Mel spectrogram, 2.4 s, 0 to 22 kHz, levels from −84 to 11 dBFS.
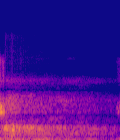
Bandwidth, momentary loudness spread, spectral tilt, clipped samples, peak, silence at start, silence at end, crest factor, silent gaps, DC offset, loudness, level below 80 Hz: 8 kHz; 19 LU; -9 dB/octave; under 0.1%; -2 dBFS; 0 s; 0 s; 24 dB; none; under 0.1%; -27 LUFS; -38 dBFS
